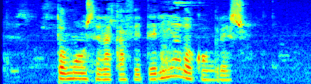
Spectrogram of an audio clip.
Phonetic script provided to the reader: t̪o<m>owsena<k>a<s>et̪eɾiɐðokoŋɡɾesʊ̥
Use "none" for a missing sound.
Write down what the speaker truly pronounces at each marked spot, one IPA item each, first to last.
m, k, f

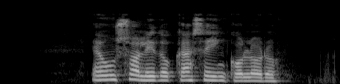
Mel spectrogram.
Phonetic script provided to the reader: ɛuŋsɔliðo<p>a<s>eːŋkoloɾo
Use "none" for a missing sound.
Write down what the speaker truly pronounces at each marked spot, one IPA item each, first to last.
k, s

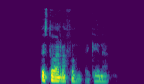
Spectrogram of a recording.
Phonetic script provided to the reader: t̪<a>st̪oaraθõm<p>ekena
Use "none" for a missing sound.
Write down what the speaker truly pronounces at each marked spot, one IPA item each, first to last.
e, p

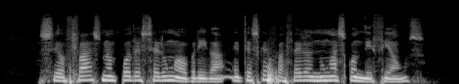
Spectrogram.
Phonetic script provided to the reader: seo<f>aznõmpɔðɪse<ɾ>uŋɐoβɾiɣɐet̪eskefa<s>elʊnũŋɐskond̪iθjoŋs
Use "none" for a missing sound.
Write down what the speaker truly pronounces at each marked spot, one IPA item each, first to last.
f, ɾ, θ

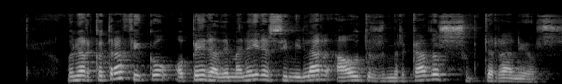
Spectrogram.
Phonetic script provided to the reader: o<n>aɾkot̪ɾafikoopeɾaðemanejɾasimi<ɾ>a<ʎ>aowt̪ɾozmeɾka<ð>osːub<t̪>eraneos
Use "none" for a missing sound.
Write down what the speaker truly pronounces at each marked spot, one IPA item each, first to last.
n, l, ɾ, ð, t̪

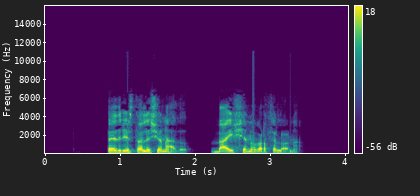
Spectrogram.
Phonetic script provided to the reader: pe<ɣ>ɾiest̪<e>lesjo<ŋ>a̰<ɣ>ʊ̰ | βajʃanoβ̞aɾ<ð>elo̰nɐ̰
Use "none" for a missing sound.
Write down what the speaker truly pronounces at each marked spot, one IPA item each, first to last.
ð, a, n, ð, θ

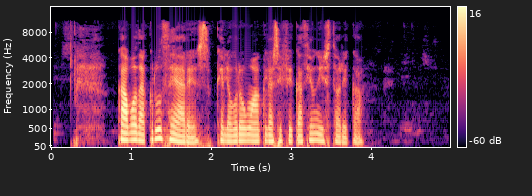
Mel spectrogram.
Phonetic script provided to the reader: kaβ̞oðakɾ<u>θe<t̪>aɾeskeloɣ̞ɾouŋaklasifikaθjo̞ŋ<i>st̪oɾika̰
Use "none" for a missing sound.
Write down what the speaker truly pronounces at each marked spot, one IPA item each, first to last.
u, none, i

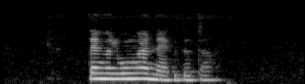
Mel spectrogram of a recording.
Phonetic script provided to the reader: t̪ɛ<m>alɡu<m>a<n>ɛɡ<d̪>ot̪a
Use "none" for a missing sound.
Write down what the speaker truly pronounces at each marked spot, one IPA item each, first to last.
ŋ, ŋ, n, d̪

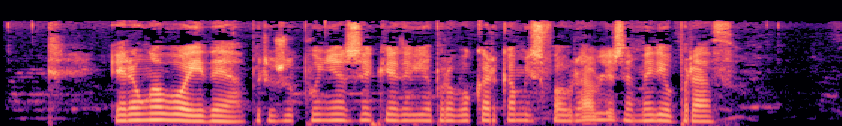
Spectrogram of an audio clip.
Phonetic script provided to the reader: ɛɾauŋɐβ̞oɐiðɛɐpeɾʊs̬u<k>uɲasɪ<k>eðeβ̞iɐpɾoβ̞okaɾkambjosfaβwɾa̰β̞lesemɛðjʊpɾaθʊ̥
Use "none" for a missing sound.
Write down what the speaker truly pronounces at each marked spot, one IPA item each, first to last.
p, k

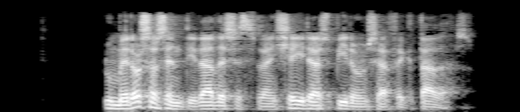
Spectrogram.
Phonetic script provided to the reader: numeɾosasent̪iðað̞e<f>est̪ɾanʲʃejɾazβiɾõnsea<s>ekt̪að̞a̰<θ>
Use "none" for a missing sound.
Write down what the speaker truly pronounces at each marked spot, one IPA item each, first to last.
s, f, s

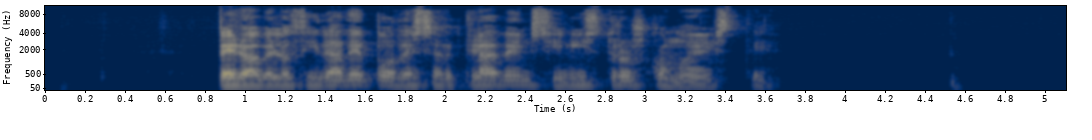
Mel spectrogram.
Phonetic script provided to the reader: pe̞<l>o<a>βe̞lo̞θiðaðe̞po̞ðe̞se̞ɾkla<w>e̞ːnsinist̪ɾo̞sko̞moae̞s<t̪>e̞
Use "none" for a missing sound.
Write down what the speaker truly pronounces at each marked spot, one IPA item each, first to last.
ɾ, a, β, t̪

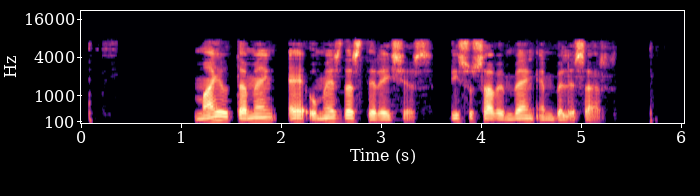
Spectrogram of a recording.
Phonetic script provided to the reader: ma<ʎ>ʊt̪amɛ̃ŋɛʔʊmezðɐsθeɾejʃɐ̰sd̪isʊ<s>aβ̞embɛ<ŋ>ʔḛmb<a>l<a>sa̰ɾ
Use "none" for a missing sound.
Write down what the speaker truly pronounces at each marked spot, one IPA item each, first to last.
j, s, ŋ, e, e

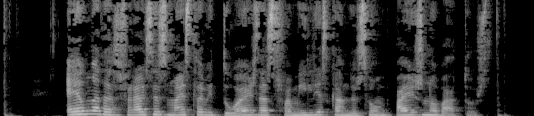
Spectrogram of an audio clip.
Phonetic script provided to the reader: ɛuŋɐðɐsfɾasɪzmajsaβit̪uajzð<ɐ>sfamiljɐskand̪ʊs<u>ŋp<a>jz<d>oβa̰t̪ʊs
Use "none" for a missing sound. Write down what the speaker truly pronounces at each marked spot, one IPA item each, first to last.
ɐ, o, a, n

